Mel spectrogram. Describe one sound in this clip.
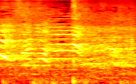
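A volleyball is hit with a sharp smack.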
